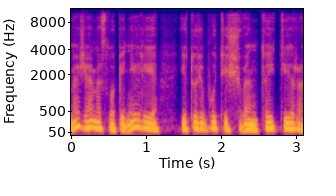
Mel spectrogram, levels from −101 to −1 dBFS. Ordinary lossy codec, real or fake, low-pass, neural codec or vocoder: Opus, 24 kbps; real; 9.9 kHz; none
